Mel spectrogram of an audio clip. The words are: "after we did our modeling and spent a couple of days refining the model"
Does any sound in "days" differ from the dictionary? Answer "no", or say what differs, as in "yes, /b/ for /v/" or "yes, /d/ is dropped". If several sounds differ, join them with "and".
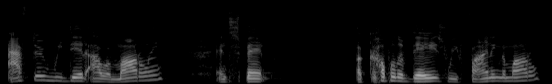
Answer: no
